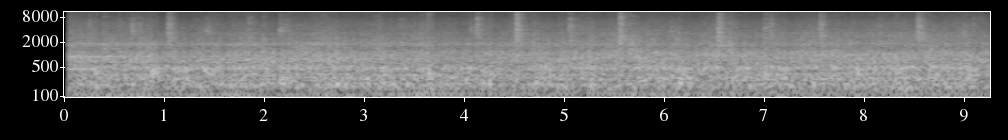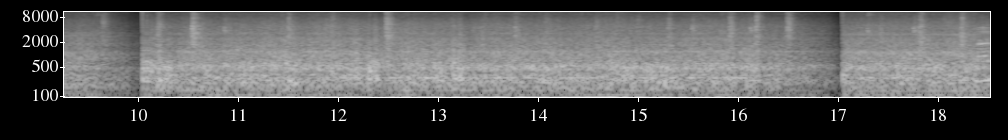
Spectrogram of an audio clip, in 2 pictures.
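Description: Running noise inside a moving passenger train car, steady rumble with the wheels clicking over rail joints about once a second. The sound briefly fades out twice, near the middle and near the end.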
